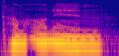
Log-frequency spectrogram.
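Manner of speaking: barely audible, weak, faint, distant-sounding voice. A voice answers a knock from inside the room, in a really faint voice. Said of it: "you hear like a really faint voice".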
